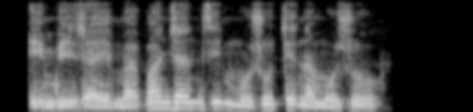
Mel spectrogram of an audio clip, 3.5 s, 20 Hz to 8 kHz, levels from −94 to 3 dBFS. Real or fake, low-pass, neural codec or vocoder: fake; 7.2 kHz; vocoder, 22.05 kHz, 80 mel bands, WaveNeXt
